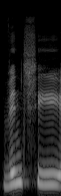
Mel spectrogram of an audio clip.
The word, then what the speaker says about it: Vinci: Vinci is spelled cool. It's VNC CI, but it was pronounced after Leonardo da Vinci.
